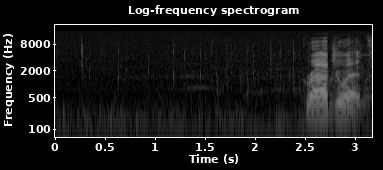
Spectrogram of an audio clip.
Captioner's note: crowd applauding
